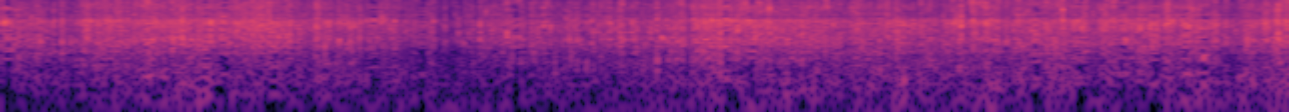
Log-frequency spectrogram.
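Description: Fingertips rub, pinch and crumple the film of a thin, empty, red printed plastic bread bag. A steady, dense crinkling and crackling runs throughout, bright and hissy with almost no low end.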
